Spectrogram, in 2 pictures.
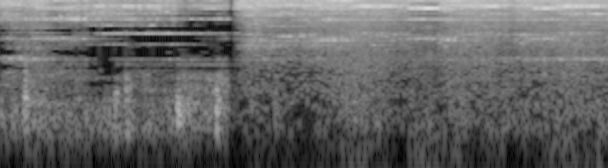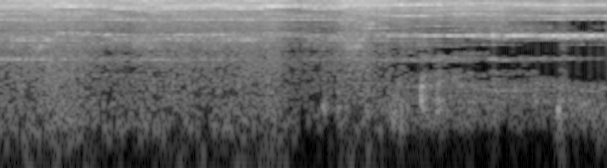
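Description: Running noise of a moving train heard from its doorway, with wheels squealing on the rails for the first couple of seconds, then a loud steady rushing noise from about two seconds in that eases near the end.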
